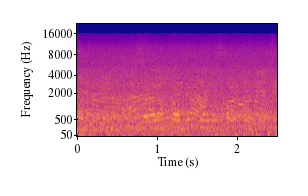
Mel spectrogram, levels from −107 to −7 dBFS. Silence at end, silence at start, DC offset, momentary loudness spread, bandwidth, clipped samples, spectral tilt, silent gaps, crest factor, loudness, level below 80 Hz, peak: 0 s; 0 s; under 0.1%; 3 LU; 16.5 kHz; under 0.1%; -4 dB/octave; none; 16 dB; -36 LUFS; -52 dBFS; -20 dBFS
